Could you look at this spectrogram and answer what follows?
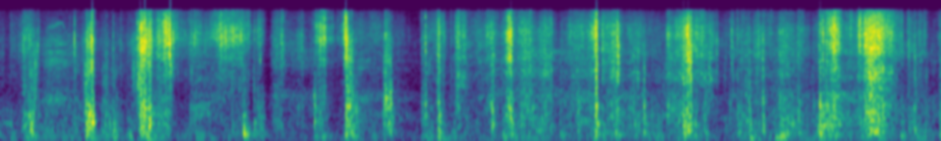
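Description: Stapled end flap of a corrugated cardboard shipping box being pulled open by hand, giving irregular crackling and tearing of cardboard throughout.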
